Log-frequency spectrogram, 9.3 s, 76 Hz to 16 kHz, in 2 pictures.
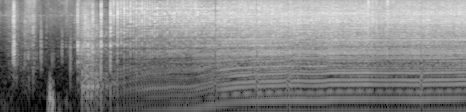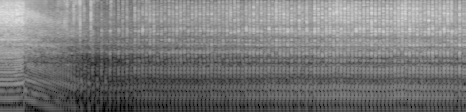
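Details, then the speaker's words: Stihl FB131 two-stroke string trimmer, converted from bed redefiner to bump-feed trimmer head, started on choke then medium choke: catches, climbs to a steady high buzz, then settles to an even idle while warming up; normal running. "that sounds good uh we'll let it warm up for just a second and then we'll uh try it out in these weeds right here"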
